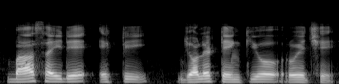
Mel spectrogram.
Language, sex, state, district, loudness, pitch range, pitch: Bengali, male, West Bengal, Alipurduar, -18 LUFS, 115-130 Hz, 120 Hz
